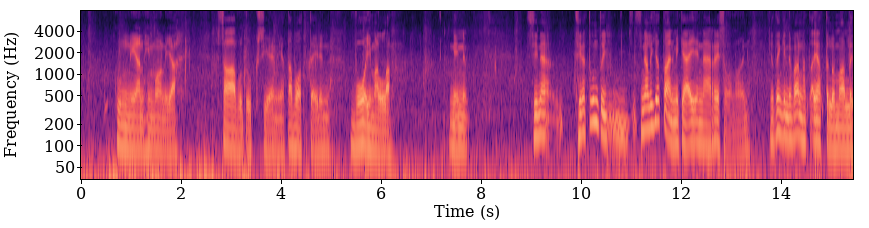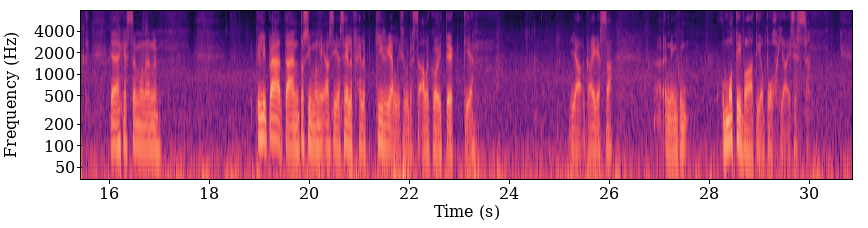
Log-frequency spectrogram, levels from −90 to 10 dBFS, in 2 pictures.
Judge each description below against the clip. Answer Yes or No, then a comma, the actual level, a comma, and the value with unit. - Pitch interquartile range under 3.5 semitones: No, average, 4.8 semitones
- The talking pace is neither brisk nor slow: No, slow, 75 wpm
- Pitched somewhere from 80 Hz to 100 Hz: Yes, very low, 90 Hz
